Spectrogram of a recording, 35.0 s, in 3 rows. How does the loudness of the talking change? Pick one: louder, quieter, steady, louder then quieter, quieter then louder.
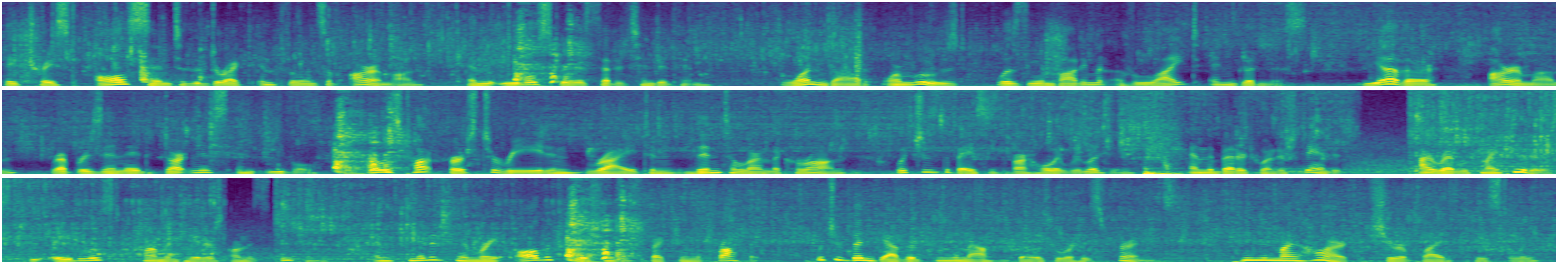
steady.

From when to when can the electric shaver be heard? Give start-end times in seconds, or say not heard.
not heard.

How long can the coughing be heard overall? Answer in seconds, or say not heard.
5 s.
